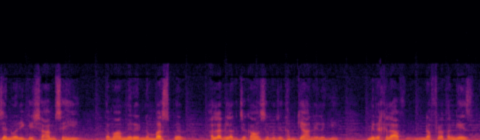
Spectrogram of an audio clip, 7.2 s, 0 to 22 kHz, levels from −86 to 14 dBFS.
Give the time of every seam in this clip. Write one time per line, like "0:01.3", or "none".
none

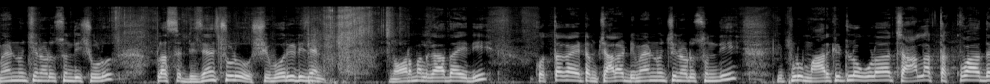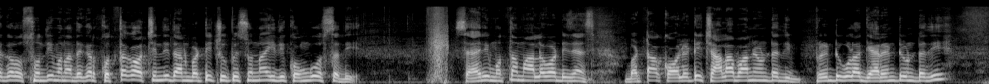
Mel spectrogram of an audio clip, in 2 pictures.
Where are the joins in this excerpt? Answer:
none

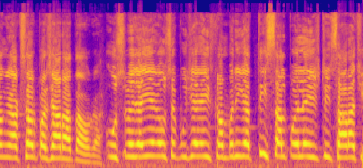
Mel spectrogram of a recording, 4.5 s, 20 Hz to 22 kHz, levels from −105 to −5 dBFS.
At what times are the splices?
0:01.3

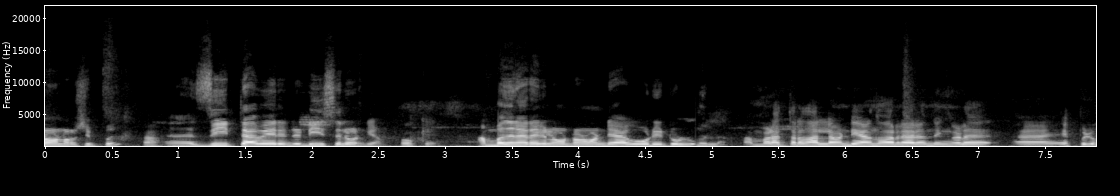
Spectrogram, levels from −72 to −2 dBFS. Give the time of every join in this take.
0:05.0

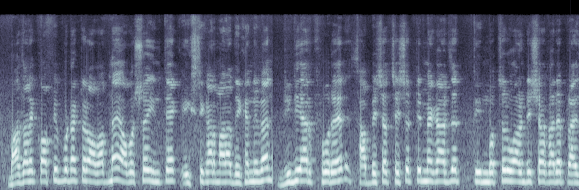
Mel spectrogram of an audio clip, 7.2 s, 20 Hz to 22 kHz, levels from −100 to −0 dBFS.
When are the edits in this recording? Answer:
0:03.4

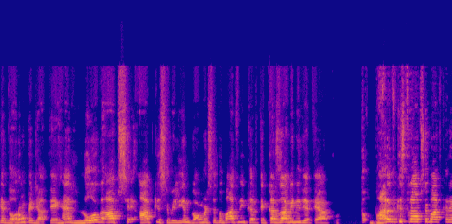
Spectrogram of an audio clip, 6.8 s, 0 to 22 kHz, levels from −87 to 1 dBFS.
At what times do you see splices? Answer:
0:05.5

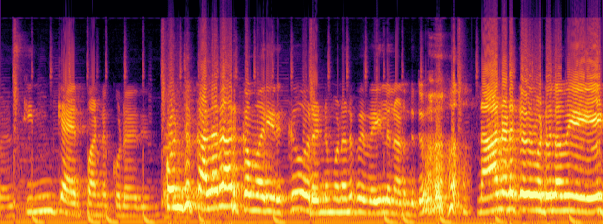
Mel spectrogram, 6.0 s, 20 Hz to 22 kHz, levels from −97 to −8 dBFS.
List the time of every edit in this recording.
0:01.6
0:04.7

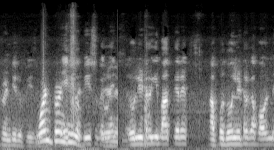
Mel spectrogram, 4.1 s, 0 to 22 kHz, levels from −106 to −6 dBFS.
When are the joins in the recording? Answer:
0:01.8

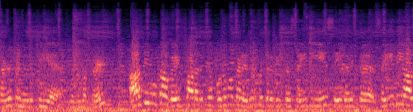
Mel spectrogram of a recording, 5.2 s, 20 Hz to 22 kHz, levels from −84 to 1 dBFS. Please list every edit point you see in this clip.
none

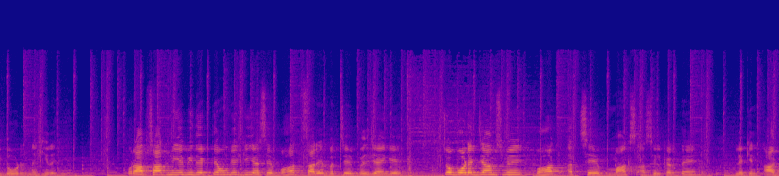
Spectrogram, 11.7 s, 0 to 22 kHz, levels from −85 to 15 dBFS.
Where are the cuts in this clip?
none

